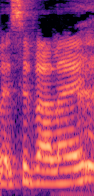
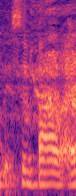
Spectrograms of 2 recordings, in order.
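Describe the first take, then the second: First: A good-job "valet", said "val-ay"; valet the French way. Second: A bad-job "valet", said "val-it"; valet with a hard t. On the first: Scene, the posh way to say it: "valet" as "val-ay". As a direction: say "valet" ending in "ay". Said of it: "if they do it well". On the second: Scene, the cheap way to say it: "valet" as "val-it". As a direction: say "valet" rhyming with ballet-less "valit". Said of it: "if they do a bad job". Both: Shown as a demonstration.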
